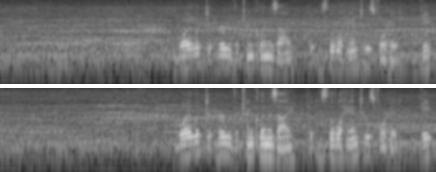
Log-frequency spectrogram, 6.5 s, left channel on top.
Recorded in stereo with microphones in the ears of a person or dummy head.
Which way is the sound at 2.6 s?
45° right (ahead or behind).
